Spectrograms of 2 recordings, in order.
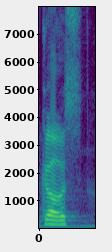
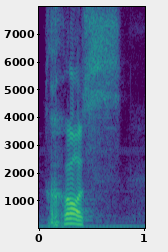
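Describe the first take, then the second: First: The first sound is a plain hard g. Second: The first sound is a throaty, rasping sound. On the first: The speaker calls it wrong. "not ghost" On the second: The speaker calls it right. "you gotta get the epiglottis working there"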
